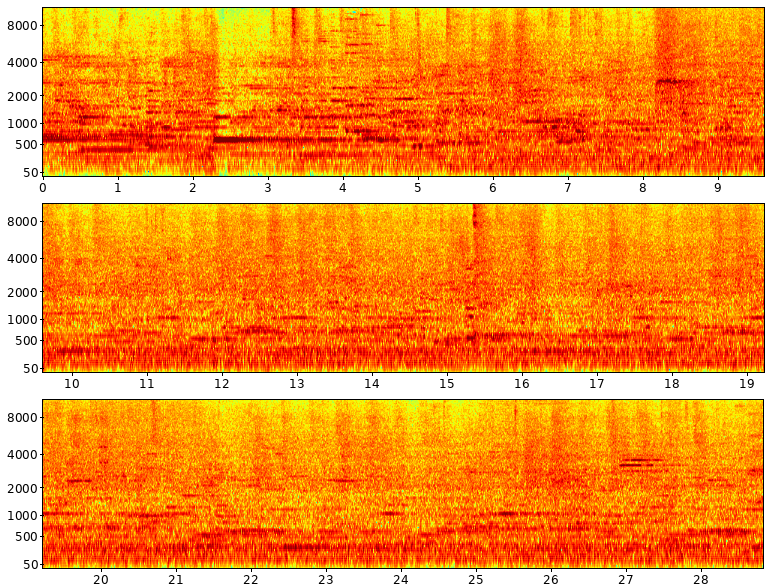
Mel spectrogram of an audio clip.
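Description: A train rumbles slowly into a station.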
